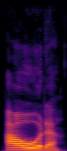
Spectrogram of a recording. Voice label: "ahora", Spanish

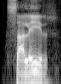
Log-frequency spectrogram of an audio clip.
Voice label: "salir de", Spanish

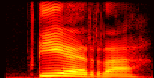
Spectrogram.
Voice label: "tierra", spanish

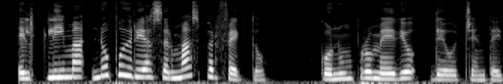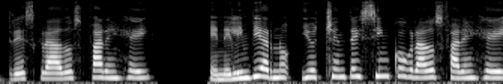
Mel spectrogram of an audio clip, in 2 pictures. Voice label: spanish; el Clima

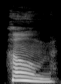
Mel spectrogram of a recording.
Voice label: "home", english

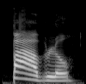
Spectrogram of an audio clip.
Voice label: "pablo", spanish

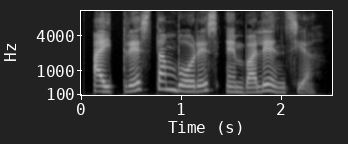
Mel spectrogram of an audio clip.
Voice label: hay tres tambores en valencia, Spanish

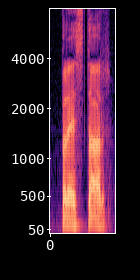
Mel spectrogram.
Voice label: "prestar", Spanish

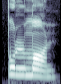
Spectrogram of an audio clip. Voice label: "pulmon", spanish

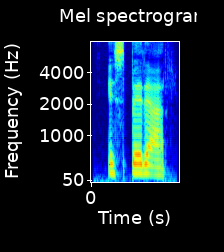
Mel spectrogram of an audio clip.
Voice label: "esperar", Spanish

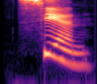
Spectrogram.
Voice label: "cien", Spanish

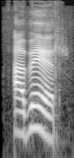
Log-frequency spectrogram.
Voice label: "haber", Spanish

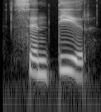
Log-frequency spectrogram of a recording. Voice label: "sentir", Spanish

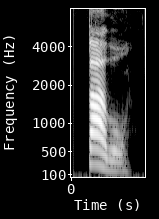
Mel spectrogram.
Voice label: "pavo", spanish

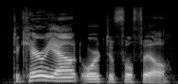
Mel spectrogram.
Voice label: to carry out fulfill, English

